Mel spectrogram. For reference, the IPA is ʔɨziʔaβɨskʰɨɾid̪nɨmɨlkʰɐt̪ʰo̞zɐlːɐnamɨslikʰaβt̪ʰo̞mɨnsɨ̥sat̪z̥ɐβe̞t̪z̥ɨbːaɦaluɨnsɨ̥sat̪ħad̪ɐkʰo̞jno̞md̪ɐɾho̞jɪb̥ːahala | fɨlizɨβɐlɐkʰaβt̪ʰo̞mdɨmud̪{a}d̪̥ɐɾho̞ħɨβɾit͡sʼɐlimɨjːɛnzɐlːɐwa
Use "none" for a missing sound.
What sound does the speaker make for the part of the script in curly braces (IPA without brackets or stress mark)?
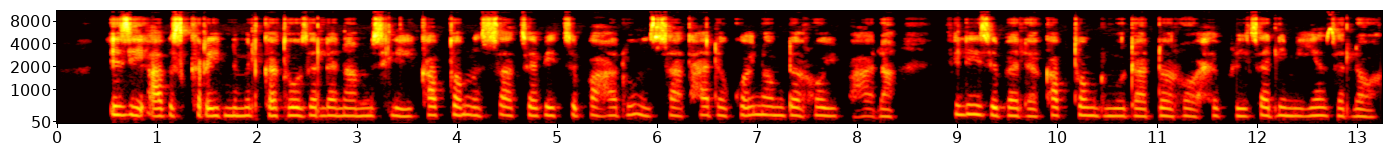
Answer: a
